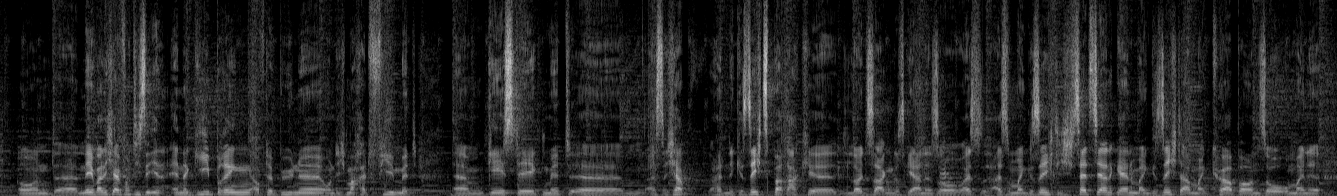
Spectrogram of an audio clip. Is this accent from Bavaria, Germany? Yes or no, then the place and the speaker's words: yes; Augsburg, Bavaria, Germany; Ich komme aus Augsburg, also nicht so weit her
